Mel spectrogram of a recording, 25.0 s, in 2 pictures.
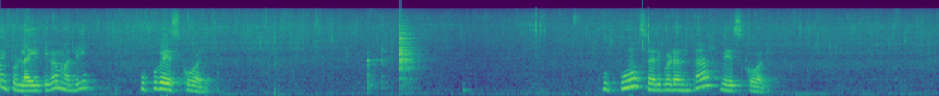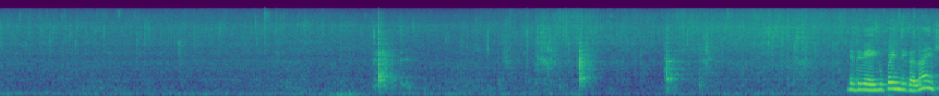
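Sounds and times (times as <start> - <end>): masala sizzling in a frying pan: 0.0 - 25.0
spatula knocking and scraping pan: 19.2 - 20.6, 21.4 - 22.1.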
